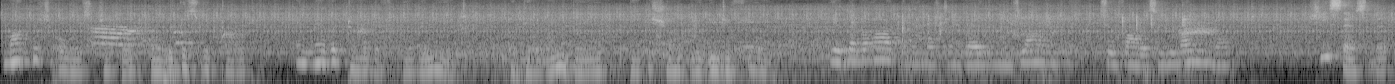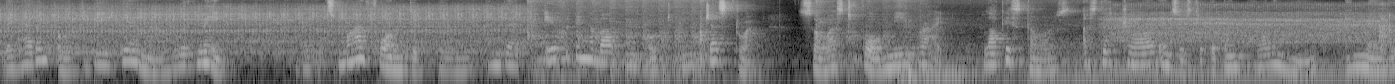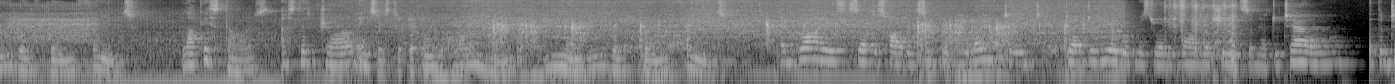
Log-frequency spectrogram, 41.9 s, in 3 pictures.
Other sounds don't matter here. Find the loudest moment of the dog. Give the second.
1 s.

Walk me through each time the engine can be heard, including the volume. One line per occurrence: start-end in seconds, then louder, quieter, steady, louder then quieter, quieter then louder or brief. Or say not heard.
0.0-39.2 steady.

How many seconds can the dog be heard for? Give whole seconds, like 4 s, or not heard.
2 s.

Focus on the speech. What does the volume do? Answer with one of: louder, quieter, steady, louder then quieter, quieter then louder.
steady.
